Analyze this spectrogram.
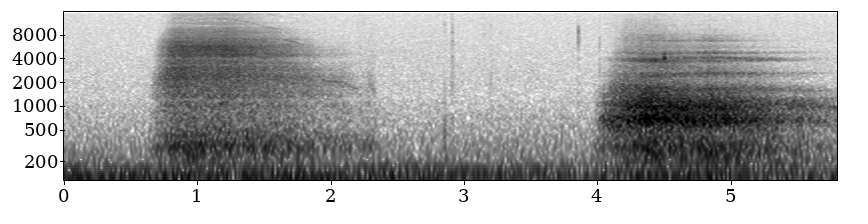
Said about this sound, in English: Once here, we might just sit and breathe for a bit. Deep breaths, like this.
